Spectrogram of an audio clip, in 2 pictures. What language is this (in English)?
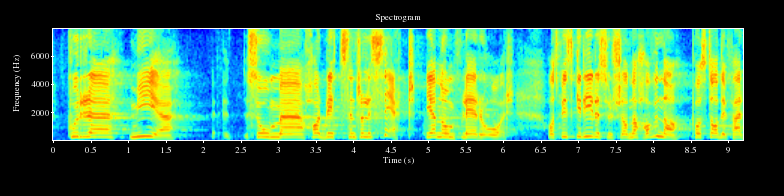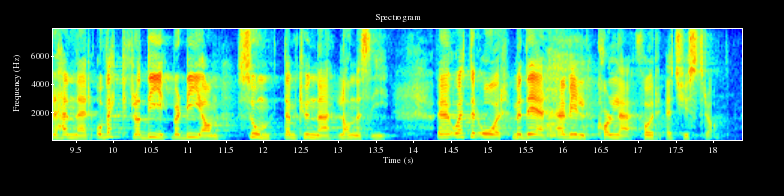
Norwegian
